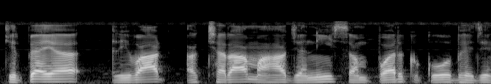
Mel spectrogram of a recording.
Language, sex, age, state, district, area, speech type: Hindi, male, 60+, Uttar Pradesh, Sonbhadra, rural, read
